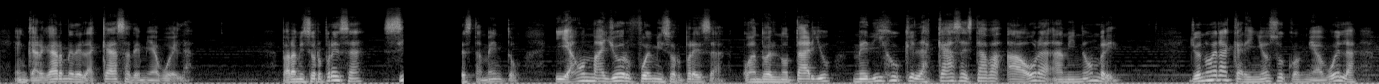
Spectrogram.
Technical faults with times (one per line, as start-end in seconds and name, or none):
4.03-4.62 audio dropout to silence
